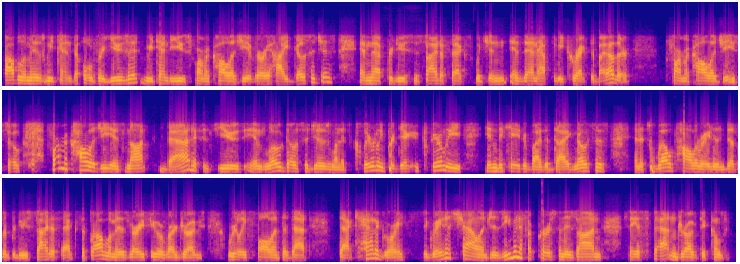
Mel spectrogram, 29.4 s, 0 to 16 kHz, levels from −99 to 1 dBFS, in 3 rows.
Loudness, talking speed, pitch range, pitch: -19 LUFS, 185 wpm, 115-130 Hz, 120 Hz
